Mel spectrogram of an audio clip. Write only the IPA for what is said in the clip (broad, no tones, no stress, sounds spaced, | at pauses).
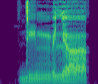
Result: d i mː ʏ lʲ ʌ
